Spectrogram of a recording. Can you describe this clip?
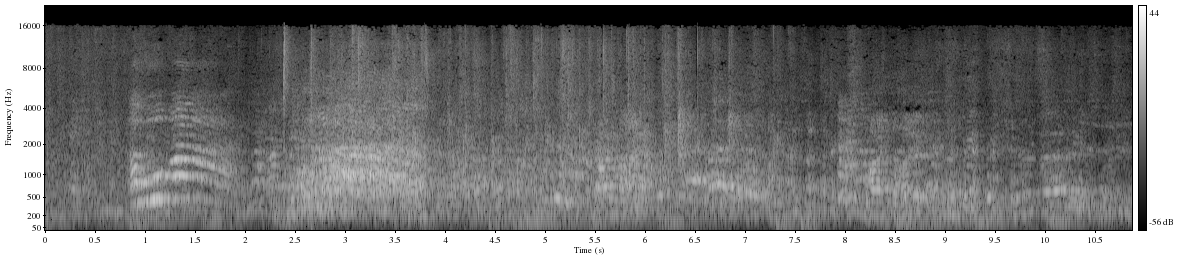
A girl saying "mabuhay", rhen a crowd responding back "Mabuhay" and applauding. Mabuhay is a tagalog greeting. Recorded on an iPhone using voice Memos. Recorded at a graduation party.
